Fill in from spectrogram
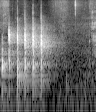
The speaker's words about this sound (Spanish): Voy a abrir la puerta, que están llamando.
